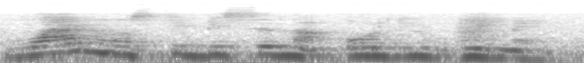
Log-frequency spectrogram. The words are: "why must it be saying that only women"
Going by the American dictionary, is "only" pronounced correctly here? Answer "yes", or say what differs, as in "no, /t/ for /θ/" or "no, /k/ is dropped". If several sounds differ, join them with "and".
no, /n/ is dropped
